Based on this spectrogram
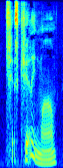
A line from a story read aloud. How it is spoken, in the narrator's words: Amy chuckled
